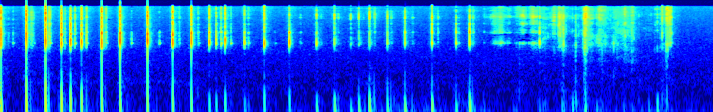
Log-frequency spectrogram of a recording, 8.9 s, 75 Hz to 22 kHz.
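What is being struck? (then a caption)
Plastic camera lens cap. A round, hollow black plastic camera lens cap is held in one hand and tapped rhythmically on its face and rim with fingertips and short nails. The result is a quick run of around 25 dry, clicky taps, each with a hollow low thud and a bright click that dies away almost instantly. Toward the end, the taps grow quieter and mix with light scratchy rustling before fading out.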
